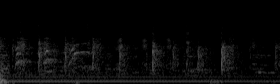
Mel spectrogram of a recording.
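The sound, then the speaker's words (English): A few scattered, sparse claps from a crowd applauding for fathers, quiet and irregular, over a low steady hum. “I know there may be some subtle claps somewhere, but you know what?”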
